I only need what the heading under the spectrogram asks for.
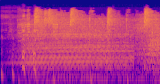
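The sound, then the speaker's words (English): Stock cars racing at a Winston Cup race make loud, roaring engines with a high, buzzing whine. A few quick bursts come early, then a sustained, heavy drone of cars running together continues without voices. “the Winston Cup. He's like, I can't tell. They're going so fast. Look at these men racing. So fast.”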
